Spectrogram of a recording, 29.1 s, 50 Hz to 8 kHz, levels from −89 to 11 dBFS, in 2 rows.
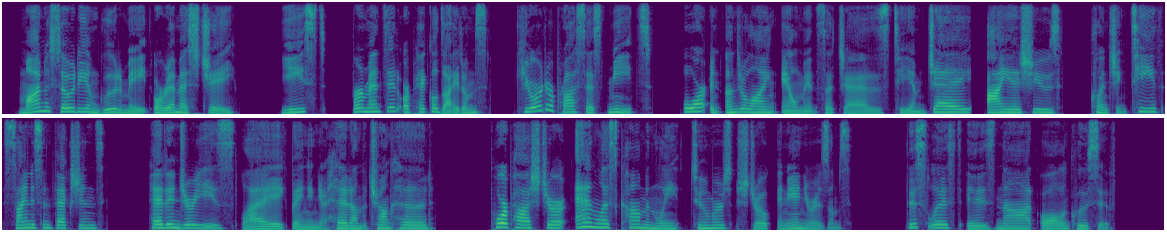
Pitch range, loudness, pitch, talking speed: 175-230 Hz, -28 LUFS, 200 Hz, 105 wpm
